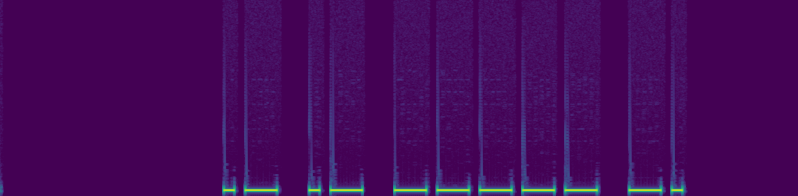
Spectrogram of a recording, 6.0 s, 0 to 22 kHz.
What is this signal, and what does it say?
Morse code, heard as a keyed tone, about 15 wpm, 700 Hz. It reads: AA0N
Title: USA Call Signs - 4 Characters - Repeated 2x - 15wpm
